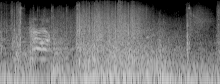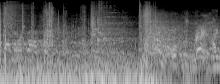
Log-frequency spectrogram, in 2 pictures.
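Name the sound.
volley of gunfire in a video game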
